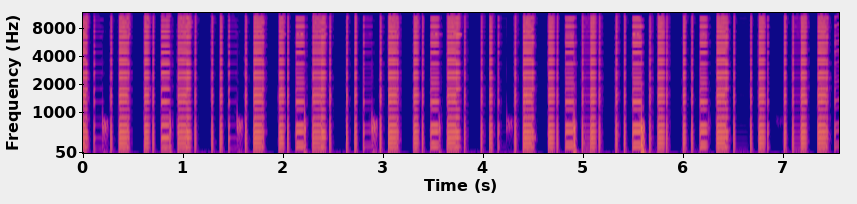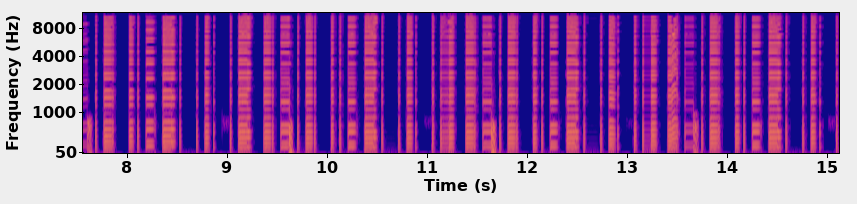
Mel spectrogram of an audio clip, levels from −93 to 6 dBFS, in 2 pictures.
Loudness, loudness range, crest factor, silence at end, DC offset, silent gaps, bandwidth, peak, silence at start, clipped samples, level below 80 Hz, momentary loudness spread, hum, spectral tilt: -28 LUFS; 1 LU; 20 dB; 0 s; under 0.1%; none; 11.5 kHz; -10 dBFS; 0 s; under 0.1%; -52 dBFS; 6 LU; none; -1.5 dB/octave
